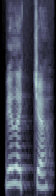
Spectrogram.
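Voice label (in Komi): "велӧдчӧ", Komi, female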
